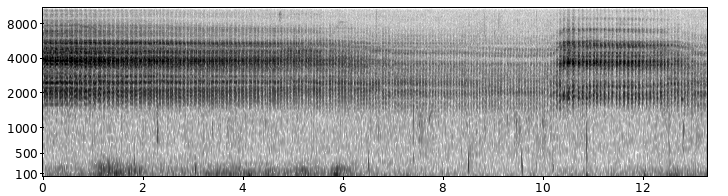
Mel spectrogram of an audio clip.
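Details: Many cicadas call from trees in the Himalayan mountains during the monsoon rainy season. They make a dense, shrill, pulsing buzz that fades slowly, then surges loudly again near the end. Faint low background rumble.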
